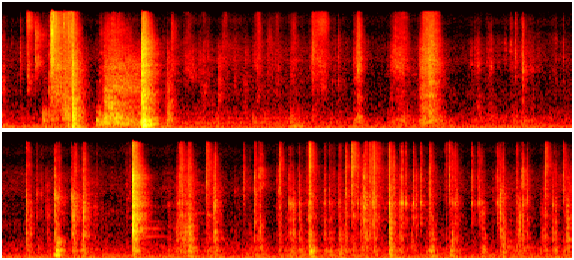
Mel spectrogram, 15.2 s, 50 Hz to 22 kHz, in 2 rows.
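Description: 4×6 inch photo paper being handled and slid into an inkjet printer's rear paper feed: paper rustling and sliding with a run of small plastic clicks and taps from the feed's paper guide. The loudest rustles come about a second in.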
